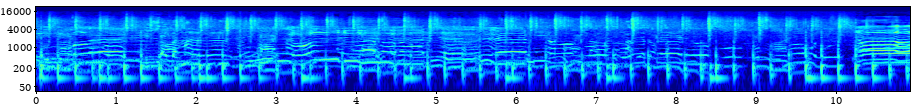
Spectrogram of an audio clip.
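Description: Bayaka polyphonic singing: several voices overlap in interlocking lines that glide up and down in pitch, over a steady percussion beat of about three or four strokes a second.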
